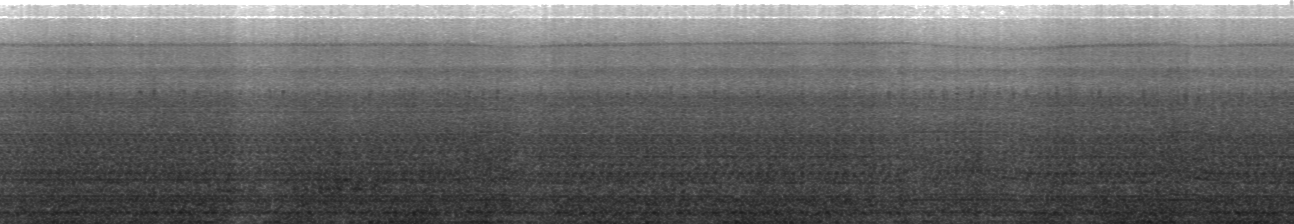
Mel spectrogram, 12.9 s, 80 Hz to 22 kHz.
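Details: 2002 Volvo G736VHP motor grader, Cummins diesel, about 6,691 hours (hour meter not working): deep, steady diesel idle with an even beat and no knocks or misses; running as it should.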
